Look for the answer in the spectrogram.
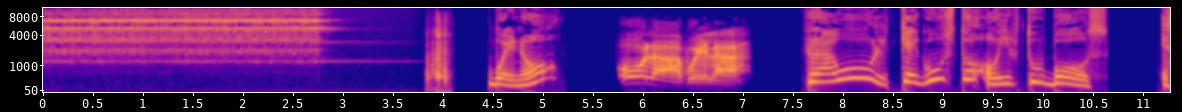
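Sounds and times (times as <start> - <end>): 
telephone ringing with bright metallic bell trill: 0.0 - 3.8
speech: 4.5 - 5.2, 6.1 - 11.2.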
